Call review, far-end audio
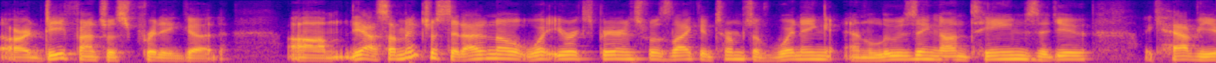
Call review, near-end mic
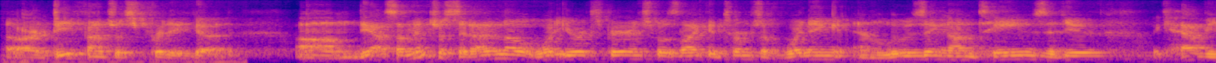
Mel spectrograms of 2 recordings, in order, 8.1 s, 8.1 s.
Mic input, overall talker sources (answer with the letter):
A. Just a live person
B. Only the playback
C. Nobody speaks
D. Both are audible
B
